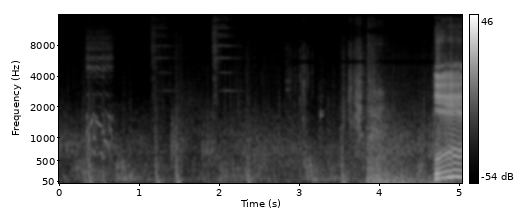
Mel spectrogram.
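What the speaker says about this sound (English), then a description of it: "And that was a good grenade throw." Grenade blast in the shooter game War Brokers, a sharp loud burst near the end following scattered gunfire clicks and mechanical game noises, with a voice talking faintly under the action.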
